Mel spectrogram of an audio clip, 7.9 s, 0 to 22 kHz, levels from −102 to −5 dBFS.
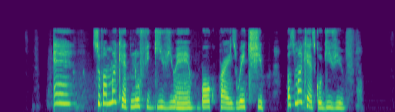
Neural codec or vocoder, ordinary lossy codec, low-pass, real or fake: codec, 16 kHz, 8 kbps, FreqCodec, larger model; none; 7.2 kHz; fake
